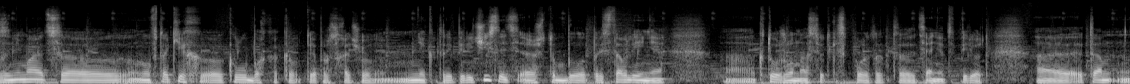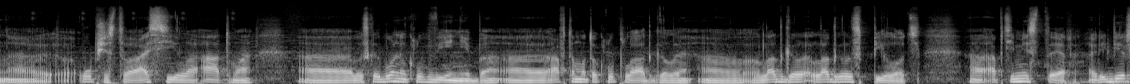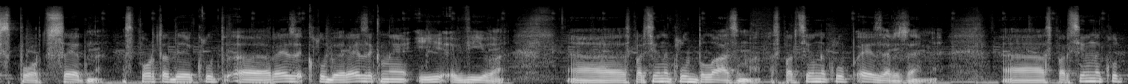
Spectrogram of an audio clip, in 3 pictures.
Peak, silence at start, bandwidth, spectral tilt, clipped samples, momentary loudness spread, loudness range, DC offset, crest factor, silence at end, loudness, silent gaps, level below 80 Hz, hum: -6 dBFS; 0 s; 16 kHz; -6 dB/octave; under 0.1%; 7 LU; 2 LU; under 0.1%; 12 dB; 0 s; -17 LUFS; none; -34 dBFS; none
